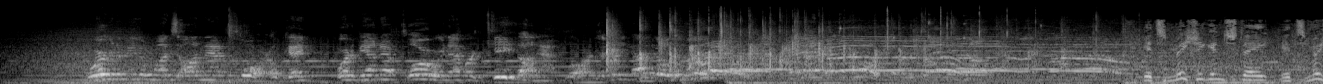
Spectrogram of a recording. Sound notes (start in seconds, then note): 6.0 players clapping and cheering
